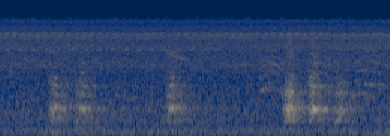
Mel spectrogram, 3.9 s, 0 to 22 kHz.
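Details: Limpkin at Villa de Soto, Córdoba, Argentina, in May 2012 gives loud, harsh, bark-like cries in bursts of one to three notes about a second apart, over quiet background hiss.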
